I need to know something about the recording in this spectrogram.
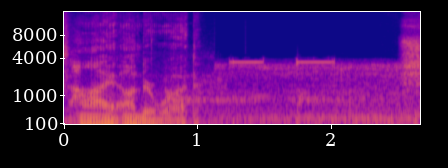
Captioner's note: two high-pitched beeps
